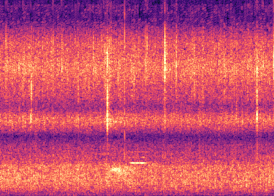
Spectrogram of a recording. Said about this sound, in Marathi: भिवंडीला देखील जोरदार पावसानं झोडपून काढलेलं आहे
